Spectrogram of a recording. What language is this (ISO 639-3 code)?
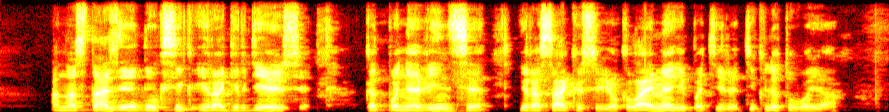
lit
